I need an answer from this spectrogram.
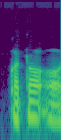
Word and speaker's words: कतऽ: तो कहाँ को हम कतऽ बोलते हैं, इसका आप उच्चारण देख लीजिए। अहाँ अहाँ के घर कतऽ, अहाँ के घर कतऽ, त में अ लगा हुआ है, कतऽ, अहाँ के घर कतऽ अछि।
